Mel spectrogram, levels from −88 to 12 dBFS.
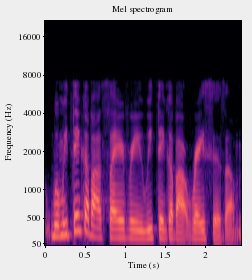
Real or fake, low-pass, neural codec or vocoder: real; 7.2 kHz; none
